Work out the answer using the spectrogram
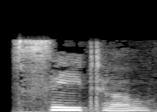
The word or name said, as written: ceto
